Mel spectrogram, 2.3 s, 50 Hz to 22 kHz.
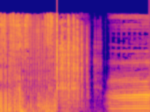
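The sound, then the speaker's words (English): A quick burst of four dice clattering and tumbling across a hard table for about a second during a tabletop game, settling into quiet before a steady, sustained tone rises and holds. “So they're rolling 4 dice.”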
